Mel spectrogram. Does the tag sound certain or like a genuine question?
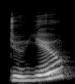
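genuine question. The tag sounds like a genuine, open question. The asker really wants to know the answer. "the first option, do you, sounds like a genuine question"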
